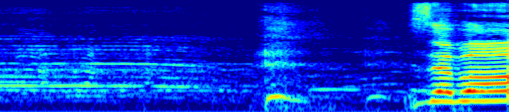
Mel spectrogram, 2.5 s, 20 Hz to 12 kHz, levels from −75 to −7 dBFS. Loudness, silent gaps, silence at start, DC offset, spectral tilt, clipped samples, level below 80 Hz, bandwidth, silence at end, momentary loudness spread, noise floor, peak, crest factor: -24 LUFS; none; 0 s; under 0.1%; -1 dB/octave; under 0.1%; -70 dBFS; 11.5 kHz; 0 s; 25 LU; -50 dBFS; -6 dBFS; 20 dB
